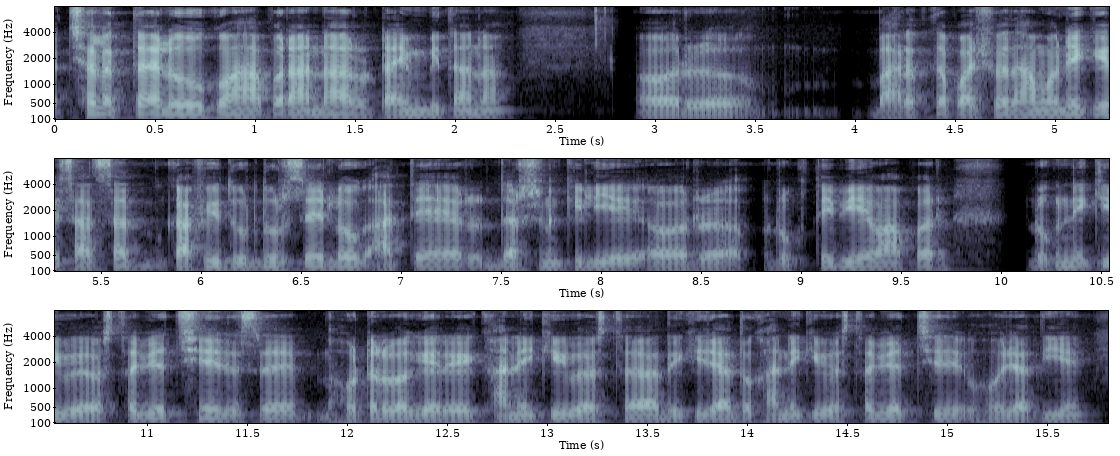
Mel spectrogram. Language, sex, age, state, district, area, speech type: Hindi, male, 30-45, Madhya Pradesh, Betul, rural, spontaneous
